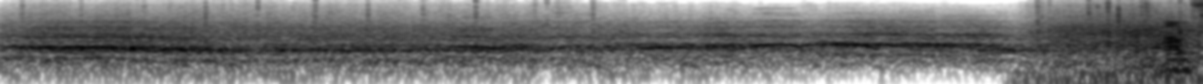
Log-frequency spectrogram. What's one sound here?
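A large crowd sings together loudly.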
